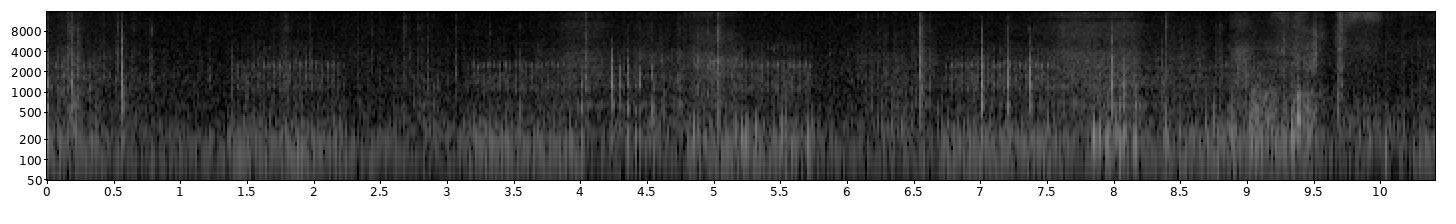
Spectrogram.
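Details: A Savannah cat purrs in steady, low, rumbling bursts while biting a blanket, with soft clicks and rustling fabric; the owner says it treats the blanket as if it were a female cat's neck.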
